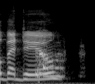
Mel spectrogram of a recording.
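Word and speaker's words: Akil Baddoo: Yes, Akil Badu. I'm pronouncing that correctly. – Yeah, Akil Badu.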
